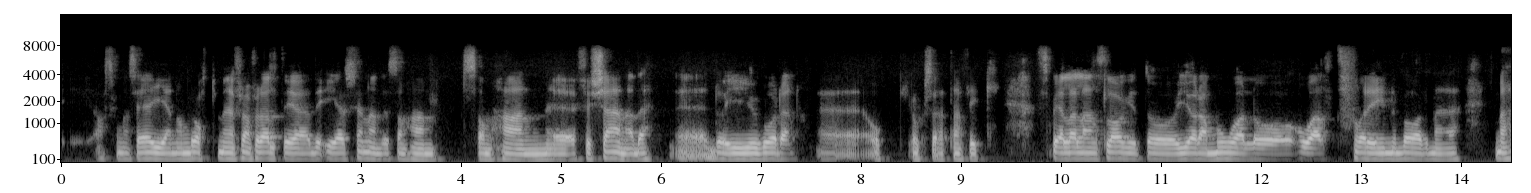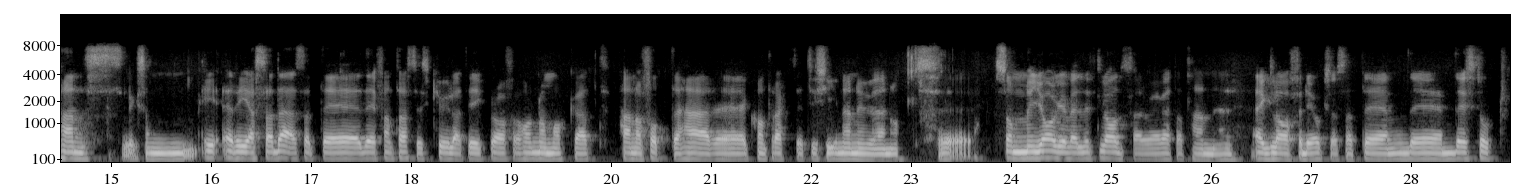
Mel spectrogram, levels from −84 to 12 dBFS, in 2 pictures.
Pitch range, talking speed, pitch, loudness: 105-110 Hz, 195 wpm, 110 Hz, -19 LUFS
